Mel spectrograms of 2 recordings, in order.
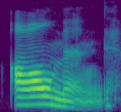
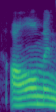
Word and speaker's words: almond: l's are silent but in most dialects of English we do pronounce them for example almond almond is a very popular type of nut almond can you hear the L all almond calm palm balm balm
